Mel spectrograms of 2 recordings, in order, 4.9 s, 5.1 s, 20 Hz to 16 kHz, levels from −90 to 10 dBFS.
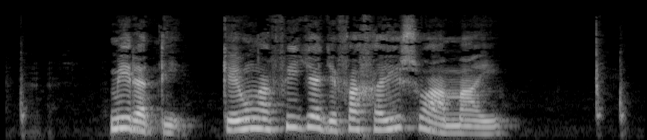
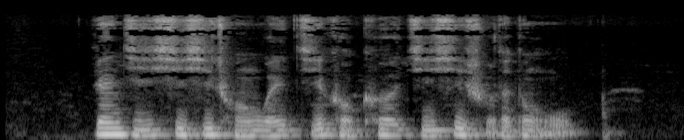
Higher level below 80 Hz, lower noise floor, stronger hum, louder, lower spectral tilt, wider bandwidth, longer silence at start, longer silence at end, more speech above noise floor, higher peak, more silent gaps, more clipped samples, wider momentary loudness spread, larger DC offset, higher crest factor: second, -72 dBFS vs -50 dBFS; first, -76 dBFS vs -66 dBFS; neither; about the same, -22 LUFS vs -23 LUFS; about the same, -4.5 dB/octave vs -4.5 dB/octave; about the same, 11 kHz vs 11.5 kHz; second, 0.15 s vs 0.7 s; second, 0.2 s vs 0.55 s; first, 54 dB vs 43 dB; about the same, -6 dBFS vs -8 dBFS; neither; neither; first, 22 LU vs 11 LU; neither; about the same, 18 dB vs 18 dB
